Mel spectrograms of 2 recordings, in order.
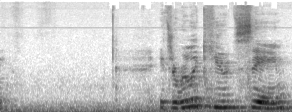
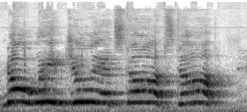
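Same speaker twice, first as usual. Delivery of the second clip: calling after her; 11 semitones higher, 10 dB louder, much slower than usual. Acted. Romeo calls after fleeing Juliet.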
